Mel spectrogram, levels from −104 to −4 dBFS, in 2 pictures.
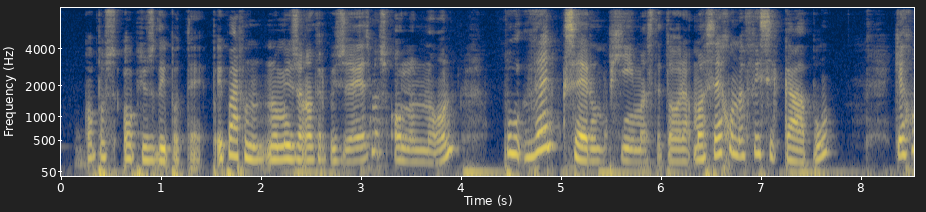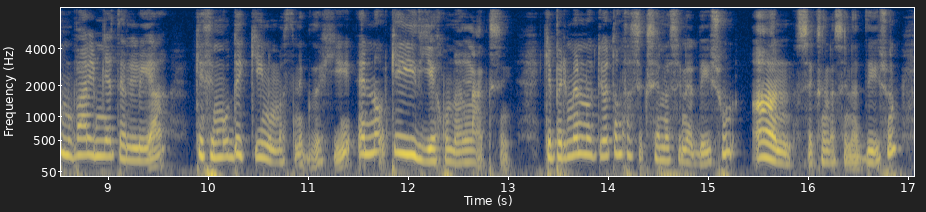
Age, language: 20-39, Greek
